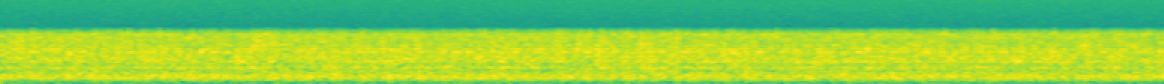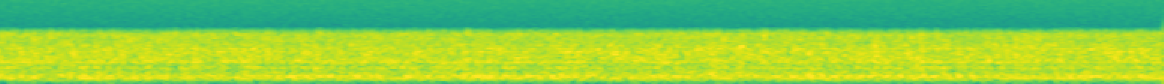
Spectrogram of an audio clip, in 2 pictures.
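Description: Car engine idling steadily, heard from inside the cabin as a low, even hum with no change in speed.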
